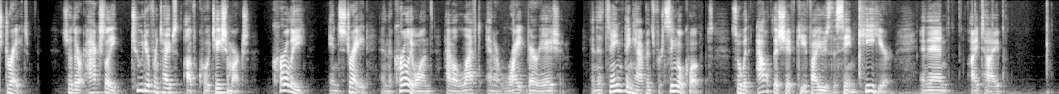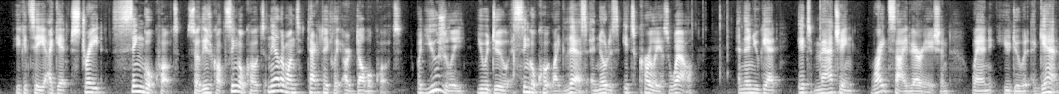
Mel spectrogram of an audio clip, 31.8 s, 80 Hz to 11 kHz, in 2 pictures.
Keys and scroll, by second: 12.7-15.5 typing, 23.4 ▮, 25.7-28.0 typing.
